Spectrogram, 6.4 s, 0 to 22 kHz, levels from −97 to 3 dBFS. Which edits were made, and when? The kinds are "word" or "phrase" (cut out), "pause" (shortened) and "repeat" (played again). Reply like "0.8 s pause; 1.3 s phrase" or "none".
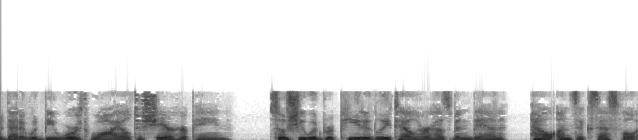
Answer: none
